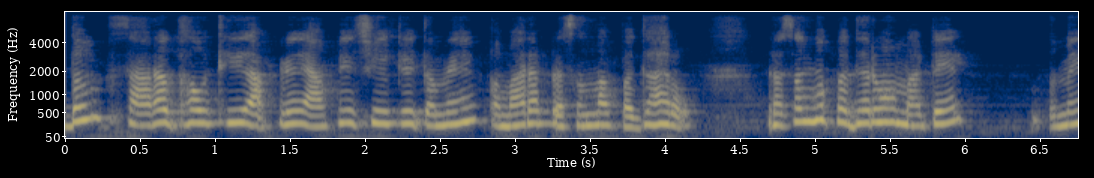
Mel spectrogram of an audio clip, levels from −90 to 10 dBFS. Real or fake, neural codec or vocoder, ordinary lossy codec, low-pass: fake; codec, 24 kHz, 1 kbps, SNAC; none; 7.2 kHz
